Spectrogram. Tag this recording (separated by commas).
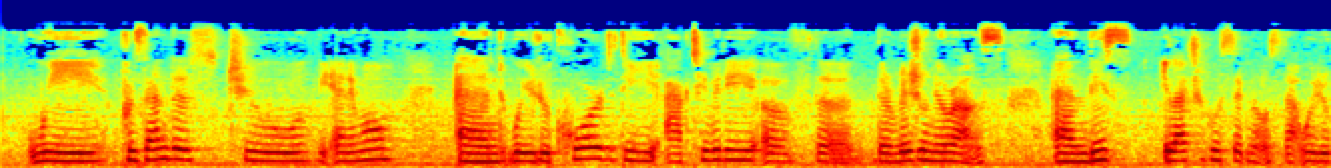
Speech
